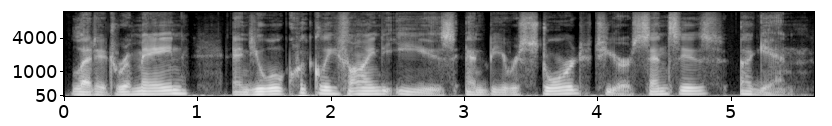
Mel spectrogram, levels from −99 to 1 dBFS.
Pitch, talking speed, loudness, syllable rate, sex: 105 Hz, 170 wpm, -17 LUFS, 4.5 syllables/s, male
